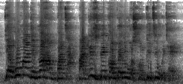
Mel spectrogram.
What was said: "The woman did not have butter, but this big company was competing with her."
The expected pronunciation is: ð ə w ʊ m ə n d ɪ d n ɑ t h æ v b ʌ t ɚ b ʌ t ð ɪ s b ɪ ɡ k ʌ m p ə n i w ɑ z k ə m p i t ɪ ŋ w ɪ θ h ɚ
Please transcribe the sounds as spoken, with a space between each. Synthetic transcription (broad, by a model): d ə w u m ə n d ɪ d n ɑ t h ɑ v b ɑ t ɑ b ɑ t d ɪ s b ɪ ɡ k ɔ m p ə n i w ɑ s k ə m p i t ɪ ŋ w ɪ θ h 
